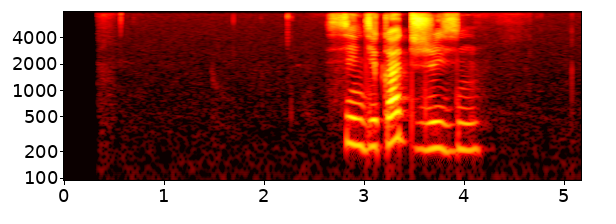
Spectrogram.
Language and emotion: Russian, neutral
